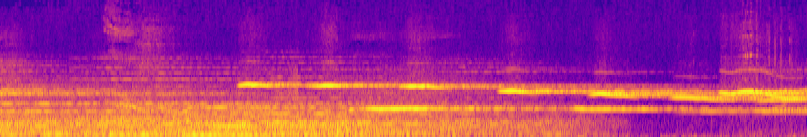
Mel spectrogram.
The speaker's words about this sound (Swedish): Men det märkte de inte på grund av det skrämmande visslande ljudet som de hörde i sina huvuden.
